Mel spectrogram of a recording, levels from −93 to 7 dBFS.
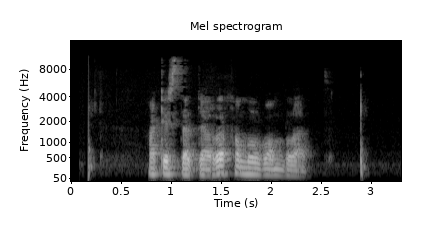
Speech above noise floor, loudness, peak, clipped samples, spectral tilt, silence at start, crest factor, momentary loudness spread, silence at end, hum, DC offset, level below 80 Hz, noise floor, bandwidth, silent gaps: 38 dB; -26 LUFS; -8 dBFS; under 0.1%; -6 dB/octave; 0.15 s; 20 dB; 22 LU; 0.35 s; none; under 0.1%; -72 dBFS; -64 dBFS; 11 kHz; none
